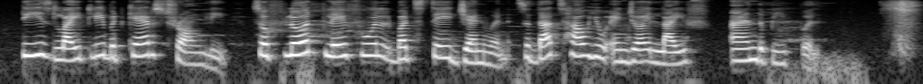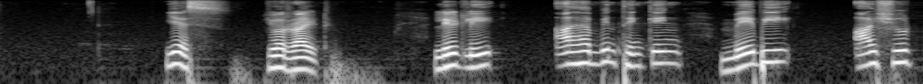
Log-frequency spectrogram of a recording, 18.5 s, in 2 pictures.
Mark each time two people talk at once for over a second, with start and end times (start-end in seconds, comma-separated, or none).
none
